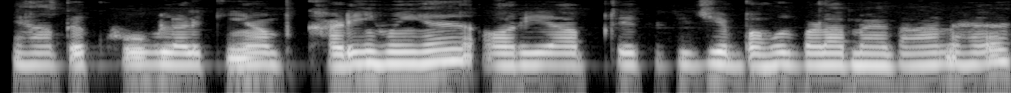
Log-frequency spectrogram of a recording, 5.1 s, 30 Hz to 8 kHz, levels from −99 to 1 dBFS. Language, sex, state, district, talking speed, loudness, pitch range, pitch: Hindi, male, Uttar Pradesh, Gorakhpur, 190 wpm, -18 LUFS, 160-170 Hz, 165 Hz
